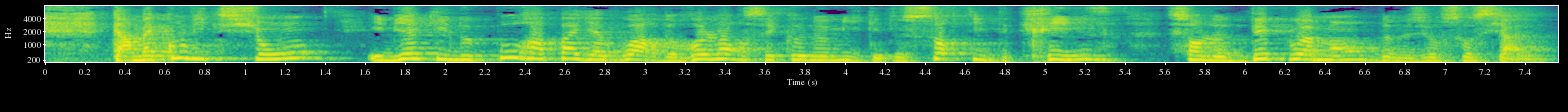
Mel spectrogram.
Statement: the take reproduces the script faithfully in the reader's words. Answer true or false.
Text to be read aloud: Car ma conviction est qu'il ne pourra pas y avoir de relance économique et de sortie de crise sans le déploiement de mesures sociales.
false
